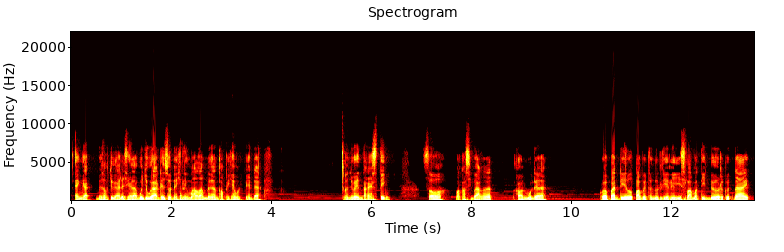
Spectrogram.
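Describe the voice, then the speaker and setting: A young male radio host with a deep, mellow voice, talking alone on a late-night show. He has the flu and talks casually and earnestly, now and then hunting for the right word. Soft music plays faintly behind him. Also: moderate pace, pauses often, dull audio. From Depok, West Java. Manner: casual, searching for words, heartfelt.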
